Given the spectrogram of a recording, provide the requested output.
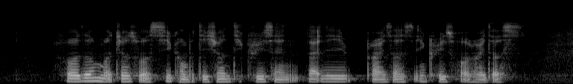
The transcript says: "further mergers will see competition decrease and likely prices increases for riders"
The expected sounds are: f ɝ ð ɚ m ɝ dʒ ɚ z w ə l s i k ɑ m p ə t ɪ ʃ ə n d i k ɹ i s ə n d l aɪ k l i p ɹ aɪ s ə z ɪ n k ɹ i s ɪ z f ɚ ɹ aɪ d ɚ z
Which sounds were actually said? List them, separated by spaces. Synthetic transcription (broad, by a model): f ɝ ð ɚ m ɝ tʃ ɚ s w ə s i k ɑ m p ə t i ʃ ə n d i k ɹ i s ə n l aɪ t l i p ɹ aɪ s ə s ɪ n k ɹ i s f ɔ ɹ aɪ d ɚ s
